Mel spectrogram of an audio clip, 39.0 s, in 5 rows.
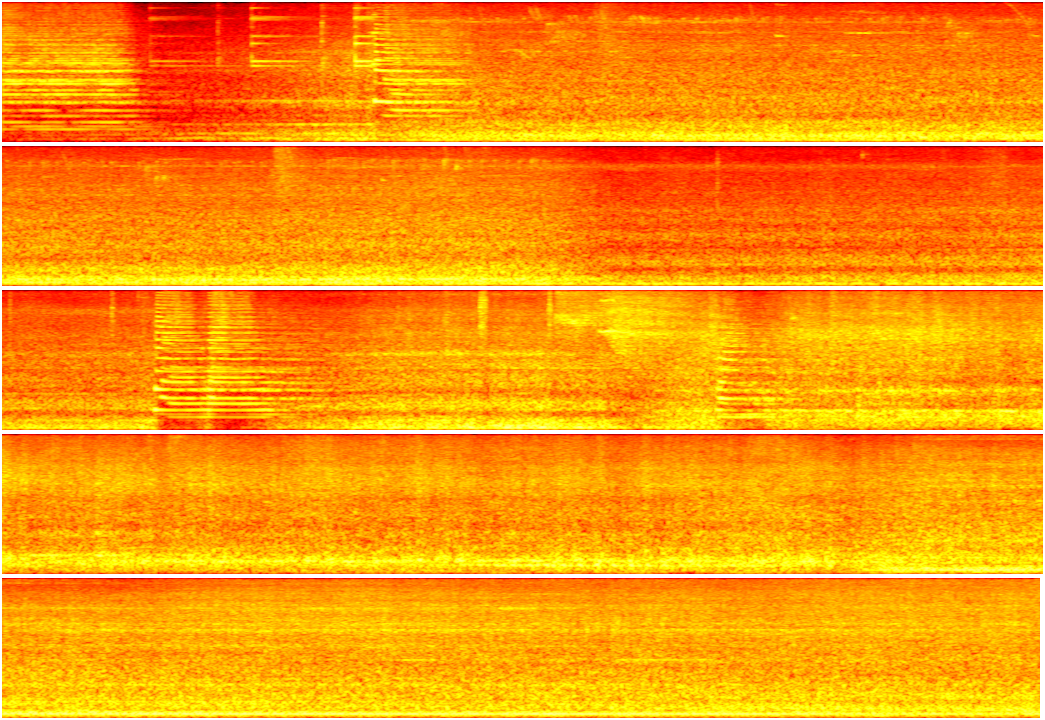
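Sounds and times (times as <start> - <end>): diesel locomotives rumbling: 0.0 - 39.0
train wheels clattering on rails: 18.5 - 39.0.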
